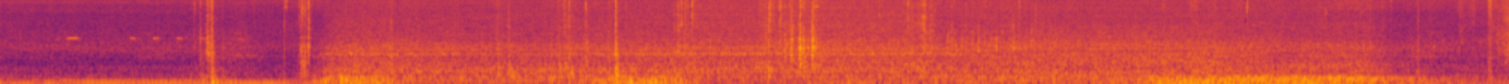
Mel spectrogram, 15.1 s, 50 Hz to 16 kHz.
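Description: Steady low hum inside a 2018 Kia Morning's cabin, with a couple of sharp switch clicks. About three seconds in, the climate-control blower fan starts rushing, and it grows louder for about two seconds near the end.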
